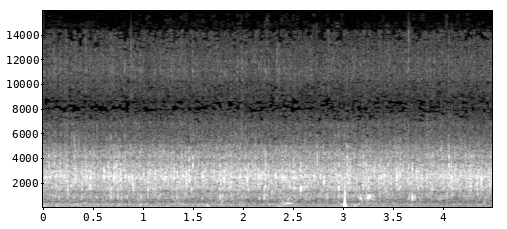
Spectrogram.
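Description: Steady rushing of running water, with faint, indistinct voices in the background and a single sharp knock about three seconds in.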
